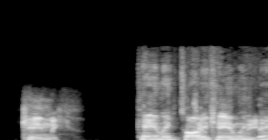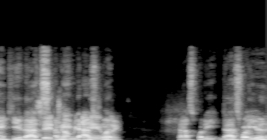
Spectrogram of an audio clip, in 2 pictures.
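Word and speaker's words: Kahnle: you here Yankee fan I need you to pronounce this guy's name kingly Kaylee Tommy Kaylee thank you that's it that's what he that's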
